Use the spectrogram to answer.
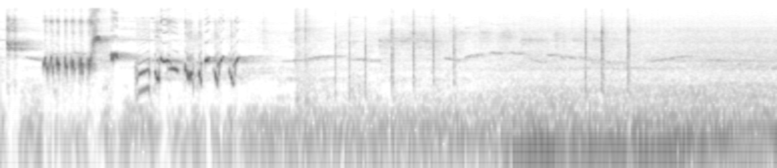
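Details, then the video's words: White-rumped shama lure song, meant to provoke a kept shama into singing its full repertoire: a burst of loud, varied whistles and rapid warbled notes over two seconds, then faint thin whistles and clicks over low background hum. "PANCINGAN MURAI BATU TERDASYAT"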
